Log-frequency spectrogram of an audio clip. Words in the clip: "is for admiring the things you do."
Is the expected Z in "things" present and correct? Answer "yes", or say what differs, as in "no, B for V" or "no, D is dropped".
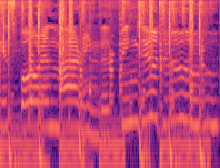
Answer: yes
